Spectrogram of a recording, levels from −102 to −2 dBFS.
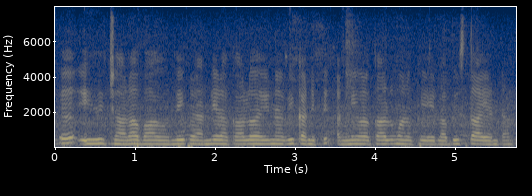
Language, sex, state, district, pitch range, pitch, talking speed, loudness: Telugu, female, Andhra Pradesh, Anantapur, 205-215 Hz, 210 Hz, 135 wpm, -39 LUFS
